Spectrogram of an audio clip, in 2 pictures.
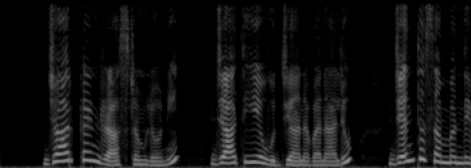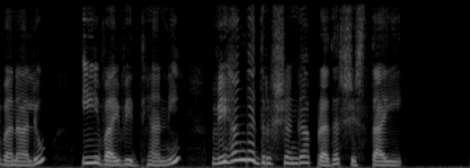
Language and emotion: Telugu, neutral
